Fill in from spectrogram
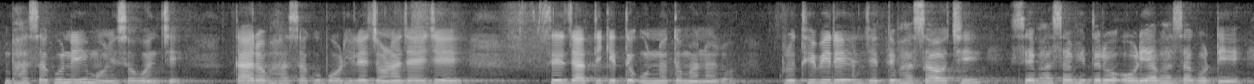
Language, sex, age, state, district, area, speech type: Odia, female, 18-30, Odisha, Boudh, rural, spontaneous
